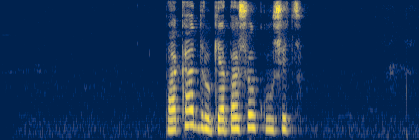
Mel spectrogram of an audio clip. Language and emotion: Russian, positive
